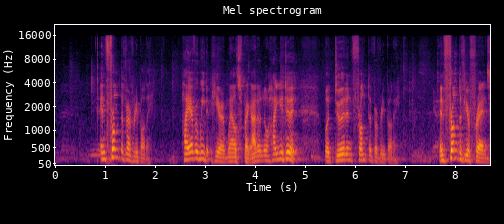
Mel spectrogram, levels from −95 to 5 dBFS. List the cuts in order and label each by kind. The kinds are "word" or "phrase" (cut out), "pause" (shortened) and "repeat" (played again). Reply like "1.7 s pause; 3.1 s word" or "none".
2.1 s pause; 3.0 s word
